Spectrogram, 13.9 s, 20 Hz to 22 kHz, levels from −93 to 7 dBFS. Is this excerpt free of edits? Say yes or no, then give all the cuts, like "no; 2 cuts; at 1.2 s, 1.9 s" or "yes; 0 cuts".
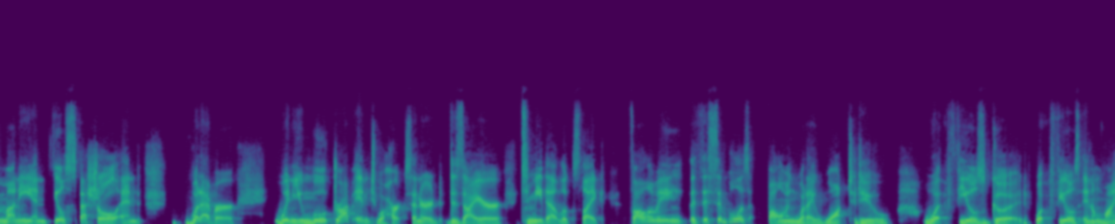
no; 1 cut; at 2.3 s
